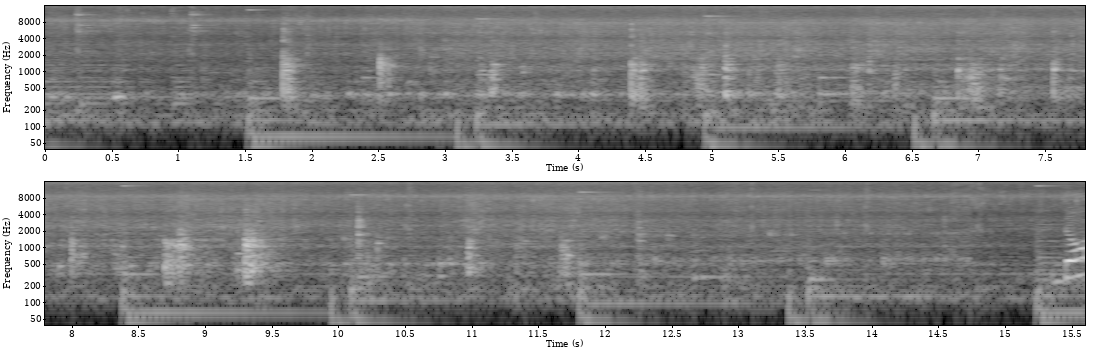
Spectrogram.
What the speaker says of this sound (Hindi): अब हम इसमें लहसुन अदरक का पेस्ट डालेंगे।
